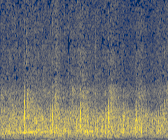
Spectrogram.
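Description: A crowd claps steadily throughout, a dense, even wash of many hands with no clear individual beats, holding at a fairly strong level for the whole stretch.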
